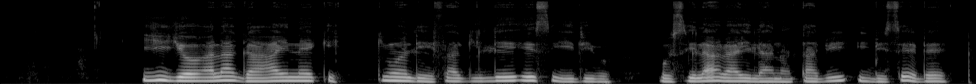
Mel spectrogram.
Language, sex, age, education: Yoruba, female, 15-29, tertiary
